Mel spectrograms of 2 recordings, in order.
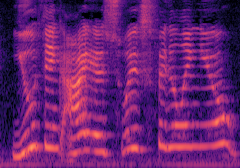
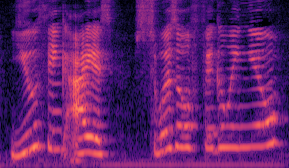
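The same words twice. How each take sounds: First: High, slow giant voice tripping on the word; a gentle giant fumbling his made-up word; BFG voice, stumbling. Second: High, slow giant voice, word said cleanly; a gentle giant getting it right; BFG voice, retried. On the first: Giant asking Sophie, fumbled first take. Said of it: "that one was hard". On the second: Giant asking Sophie, clean second take. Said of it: "Let me try again". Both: Acted.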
